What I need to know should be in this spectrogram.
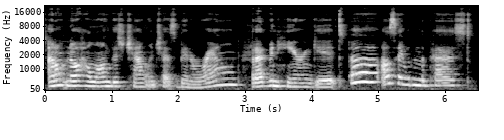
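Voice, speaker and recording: A woman's voice: mid-range voice, animated, moderate pace, vocal fry. A 35-year-old American woman chatting casually and conversationally to her viewers as a makeup vlogger, repeating words for emphasis. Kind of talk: casual chat to viewers while doing makeup.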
